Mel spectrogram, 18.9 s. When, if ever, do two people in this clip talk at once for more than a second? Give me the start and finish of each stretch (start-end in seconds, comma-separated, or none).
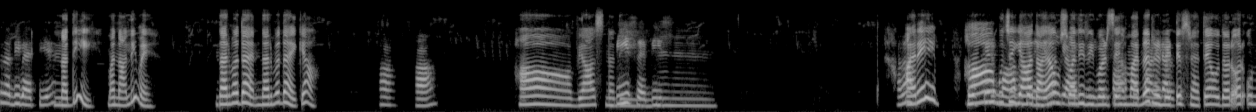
14.5-17.6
